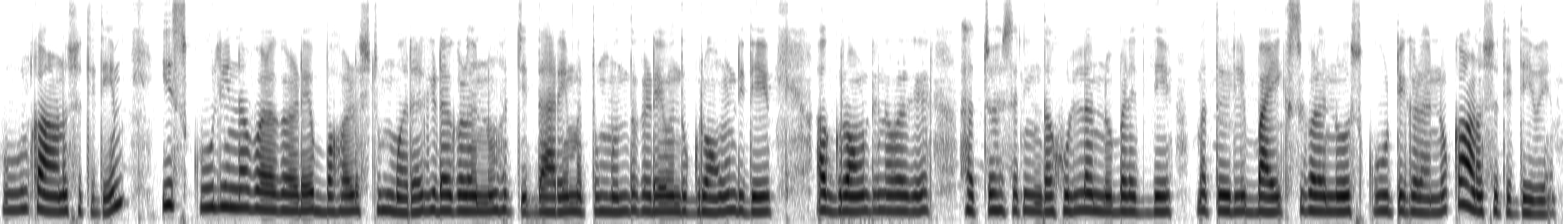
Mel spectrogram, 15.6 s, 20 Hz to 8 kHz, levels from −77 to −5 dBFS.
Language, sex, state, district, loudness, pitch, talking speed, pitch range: Kannada, female, Karnataka, Bidar, -18 LUFS, 205 Hz, 105 wpm, 200-215 Hz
